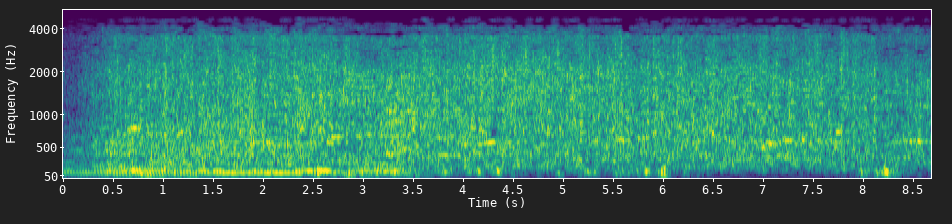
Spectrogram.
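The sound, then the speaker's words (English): A church audience claps their hands in praise to the Lord, dense overlapping handclaps forming a loud, continuous wash of applause, with a low hum underneath at first. “Would you clap your hands to the Lord and give Him some praise right now?”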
